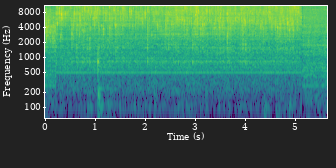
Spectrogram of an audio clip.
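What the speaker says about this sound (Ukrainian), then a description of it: "І тепер підсмажуємо порціями дольки перцю." Pepper slices fry in batches in oil in a thick-bottomed pot, giving a steady, dense sizzling hiss that carries on evenly throughout, fairly quiet and with no voices over it.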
